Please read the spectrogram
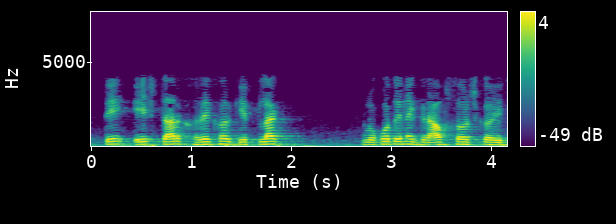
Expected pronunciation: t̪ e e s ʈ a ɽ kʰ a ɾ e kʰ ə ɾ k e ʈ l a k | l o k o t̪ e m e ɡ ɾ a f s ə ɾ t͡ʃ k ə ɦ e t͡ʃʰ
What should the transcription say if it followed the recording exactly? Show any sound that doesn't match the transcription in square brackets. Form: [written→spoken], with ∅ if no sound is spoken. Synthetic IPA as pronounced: t̪ e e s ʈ a [ɽ→ɾ] kʰ [a→ə] ɾ e kʰ ə ɾ k e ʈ l a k | l o k o t̪ e [m→n] e ɡ ɾ a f s ə ɾ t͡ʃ k ə ɦ e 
